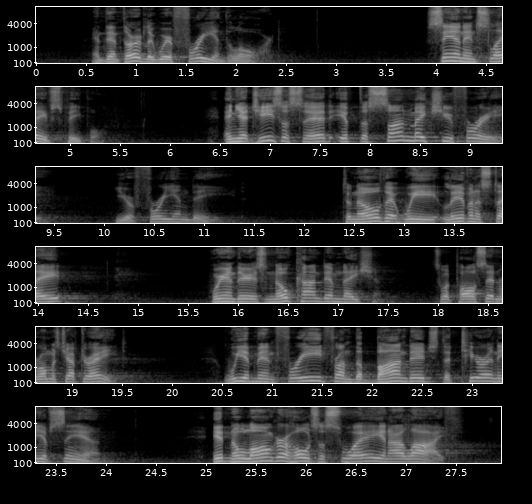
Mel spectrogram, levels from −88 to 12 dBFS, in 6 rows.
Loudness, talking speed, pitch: -26 LUFS, 140 wpm, 155 Hz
